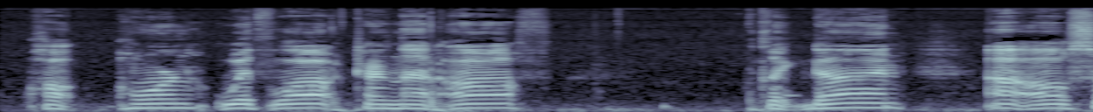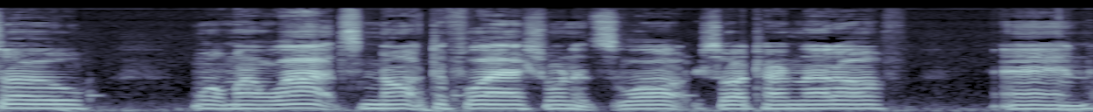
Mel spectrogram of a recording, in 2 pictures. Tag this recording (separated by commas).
Speech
